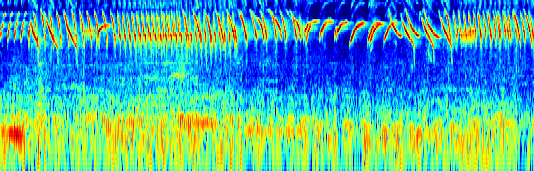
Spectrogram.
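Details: Singing canary, a master song for tutoring: dense rolling trills of quick high notes, shifting into a chattering burst and back to rapid trilling.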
